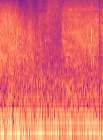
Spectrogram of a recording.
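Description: An explosion bursts with a crash.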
